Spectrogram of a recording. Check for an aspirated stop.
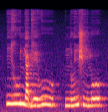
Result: absent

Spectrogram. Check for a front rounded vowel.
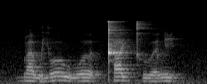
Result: absent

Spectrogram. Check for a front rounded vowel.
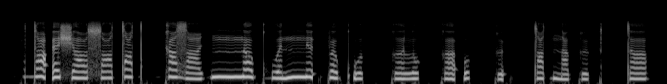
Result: present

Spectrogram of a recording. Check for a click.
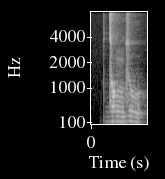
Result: absent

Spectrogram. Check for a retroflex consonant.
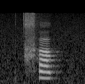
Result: absent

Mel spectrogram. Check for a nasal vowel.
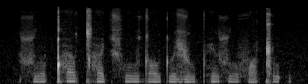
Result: absent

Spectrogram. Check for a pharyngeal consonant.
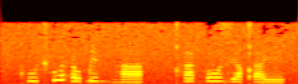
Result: present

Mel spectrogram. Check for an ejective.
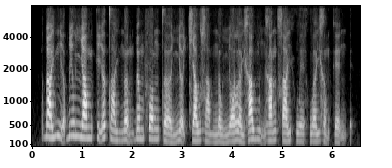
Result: absent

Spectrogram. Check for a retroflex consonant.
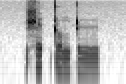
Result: present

